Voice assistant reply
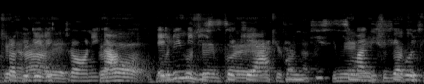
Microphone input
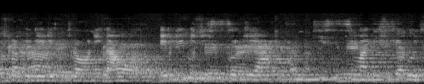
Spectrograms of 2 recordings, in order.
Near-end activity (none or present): none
